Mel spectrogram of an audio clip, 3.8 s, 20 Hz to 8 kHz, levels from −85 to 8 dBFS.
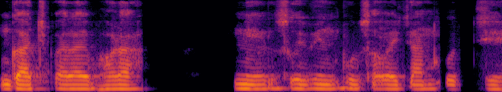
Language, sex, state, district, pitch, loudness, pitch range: Bengali, male, West Bengal, Jhargram, 135 Hz, -24 LUFS, 135-140 Hz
